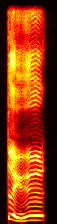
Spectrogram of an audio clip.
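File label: "dui4 yu2", Mandarin Chinese; HSK4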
